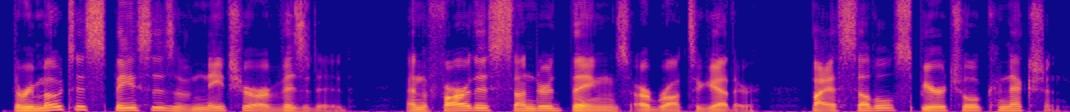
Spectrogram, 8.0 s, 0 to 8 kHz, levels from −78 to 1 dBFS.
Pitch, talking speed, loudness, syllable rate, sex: 120 Hz, 150 wpm, -19 LUFS, 5.5 syllables/s, male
